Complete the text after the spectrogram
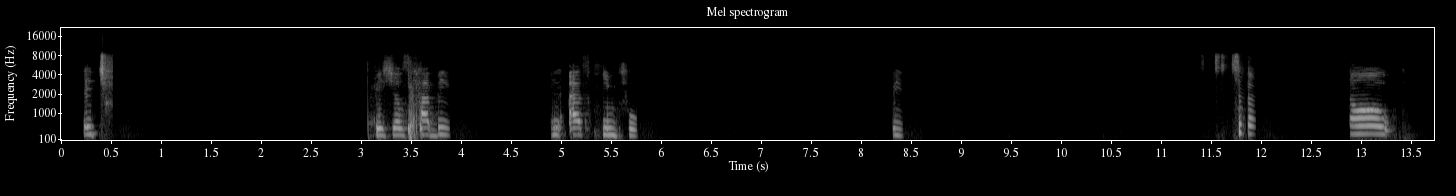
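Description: A young woman speaks calmly in short bursts over an online call.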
